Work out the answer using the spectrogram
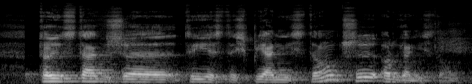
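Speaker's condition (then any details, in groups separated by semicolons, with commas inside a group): No condition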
